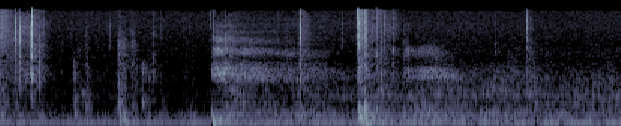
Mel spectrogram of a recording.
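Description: Faint rustling and a few soft taps from the pages of a hardcover book being leafed through, near silence in between.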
